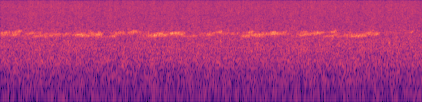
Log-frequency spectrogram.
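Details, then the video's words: Frogs calling beside a river in a pristine, moss-covered forest: a steady chorus of short, high trilled croaks repeating in quick bursts at one pitch, over the constant broad rush of flowing water. "River and Frogs sleep sounds"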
